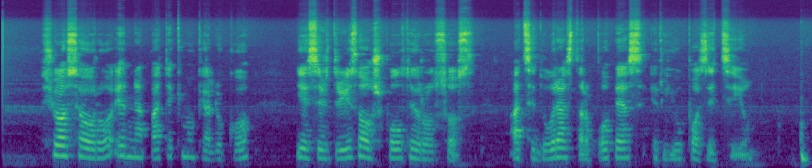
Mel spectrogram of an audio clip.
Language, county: Lithuanian, Alytus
